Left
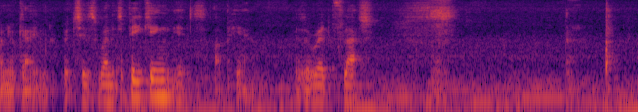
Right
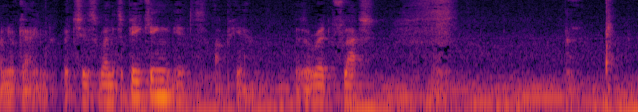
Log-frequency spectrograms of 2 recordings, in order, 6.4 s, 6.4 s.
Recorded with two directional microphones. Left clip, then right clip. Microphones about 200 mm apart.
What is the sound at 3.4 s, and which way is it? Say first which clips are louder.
Speech: left 3 dB; 30° left (ahead or behind).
